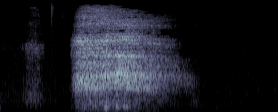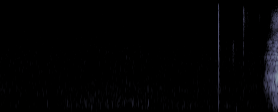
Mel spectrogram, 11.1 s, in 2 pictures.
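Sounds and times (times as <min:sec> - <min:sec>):
person exhaling through mouth during a guided breathing exercise: 0:00.5 - 0:03.9, 0:10.8 - 0:11.1.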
